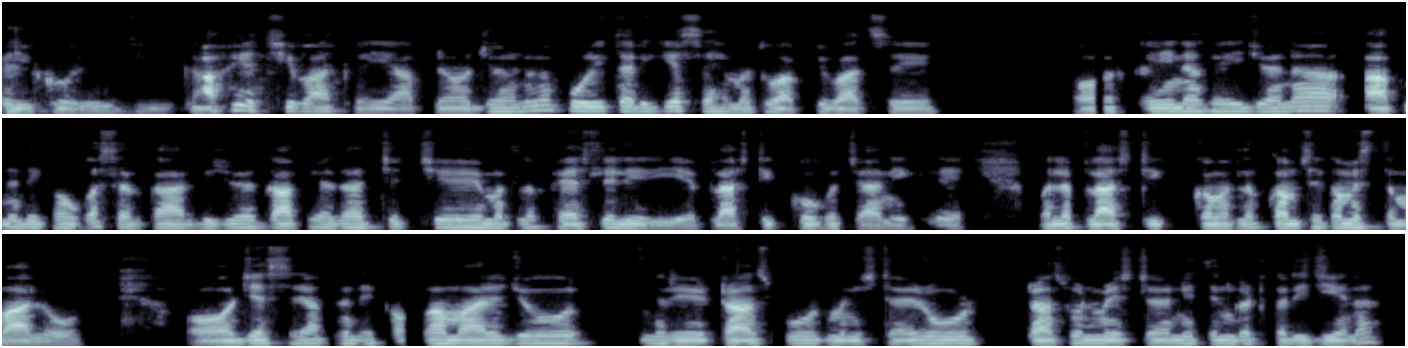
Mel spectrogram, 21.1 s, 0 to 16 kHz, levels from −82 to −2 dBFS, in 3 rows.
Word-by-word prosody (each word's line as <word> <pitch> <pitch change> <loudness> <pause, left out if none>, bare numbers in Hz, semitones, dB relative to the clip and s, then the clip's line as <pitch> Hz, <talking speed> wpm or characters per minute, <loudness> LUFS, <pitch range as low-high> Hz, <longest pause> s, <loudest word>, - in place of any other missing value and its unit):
बिल्कुल 105 -3 -3
जी, 100 +2 -11
काफ़ी 160 -2 +3
अच्छी 135 -2 -3
बात 115 -2 -1
कही 105 0 -6
आपने 110 +2 -7
और 110 0 -1
जो 115 +1 -3
है 115 - -1
ना 135 - -3
मैं 155 +1 -2
पूरी 130 -1 +3
तरीके 125 +1 +1
से 140 - -5
सहमत 110 0 -4
हूँ 115 - +3
आपकी 100 +2 -3
बात 100 -1 +1
से। 105 0 -5 0.8
और 105 +1 -1
कहीं 110 +1 +1
न 120 0 +2
कहीं 115 0 -2
जो 115 +1 -3
है 115 - +1
ना 140 +3 +1 0.3
आपने 105 +2 +6
देखा 115 0 -3
होगा 110 +4 0
सरकार 110 -4 0
भी 110 - -4
जो 115 - -2
है 115 - -1
काफ़ी 110 +1 +4
ज़्यादा 115 +1 +1
अच्छे-अच्छे 115 +1 -2
मतलब 115 +1 -3
फैसले 110 +2 0
ले 110 - +2
रही 95 -1 -5
है 95 - -4
प्लास्टिक 100 +3 +2
को 105 -1 0
बचाने 95 -3 -2
के 90 - -16
लिए, 95 - -6 0.4
मतलब 115 +1 +3
प्लास्टिक 105 0 +5
का 110 - +3
मतलब 110 +1 0
कम 115 -2 +6
से 115 - -3
कम 115 0 +3
इस्तेमाल 100 -4 +3
हो 95 +1 -5 0.6
और 105 +2 +3
जैसे 115 +1 -1
आपने 115 0 -5
देखा 110 0 -8
होगा, 110 +2 0
हमारे 110 0 +5
जो 120 +1 -1
हमारे 110 -2 -4
ट्रांसपोर्ट 110 +1 +2
मिनिस्टर 110 0 -4
हैं, 105 - 0
road 115 0 0 0.2
transport 110 +1 +2
minister 110 0 -1
Nitin 115 0 -3
Gadkari 110 0 -4
ji 110 +1 -3
हैं 105 - -1
ना, 140 +8 -5
110 Hz, 215 wpm, -24 LUFS, 105-115 Hz, 0.8 s, आपने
